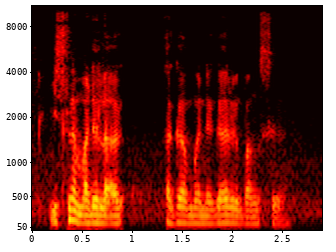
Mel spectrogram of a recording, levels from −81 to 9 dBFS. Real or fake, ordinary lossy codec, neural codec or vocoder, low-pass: fake; Opus, 32 kbps; vocoder, 44.1 kHz, 128 mel bands every 512 samples, BigVGAN v2; 9.9 kHz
